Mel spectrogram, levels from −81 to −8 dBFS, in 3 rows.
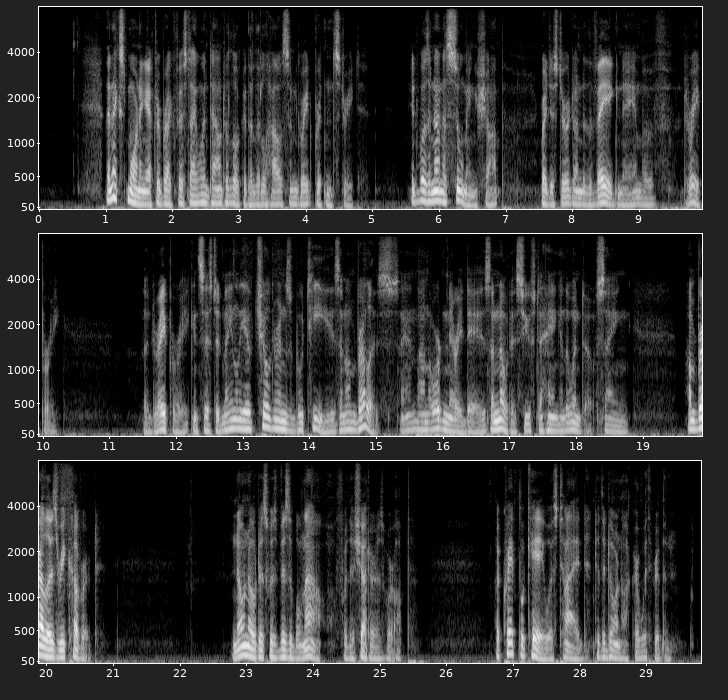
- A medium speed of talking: Yes, average, 155 wpm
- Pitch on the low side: Yes, low, 100 Hz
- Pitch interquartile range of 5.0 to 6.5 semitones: No, average, 4.4 semitones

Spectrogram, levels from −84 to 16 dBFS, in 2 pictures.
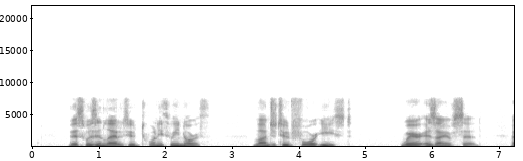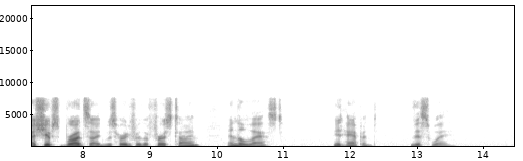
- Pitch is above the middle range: No, low, 105 Hz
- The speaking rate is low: Yes, slow, 125 wpm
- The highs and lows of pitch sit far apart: No, average, 4.4 semitones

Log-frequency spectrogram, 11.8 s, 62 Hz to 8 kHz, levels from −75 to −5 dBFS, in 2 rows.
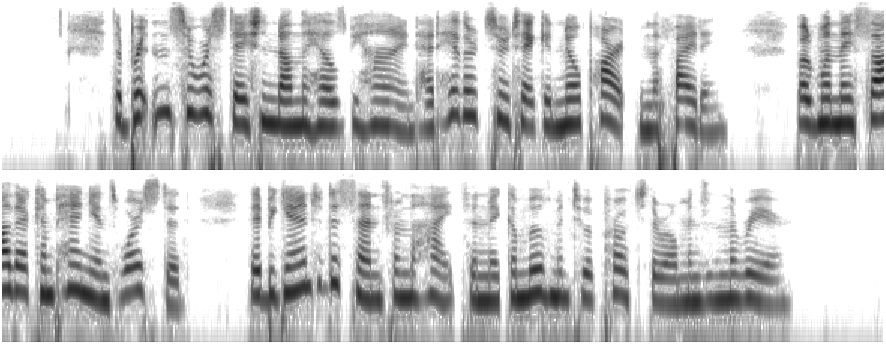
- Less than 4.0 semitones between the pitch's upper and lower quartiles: Yes, average, 3.3 semitones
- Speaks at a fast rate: Yes, fast, 225 wpm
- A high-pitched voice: Yes, high, 230 Hz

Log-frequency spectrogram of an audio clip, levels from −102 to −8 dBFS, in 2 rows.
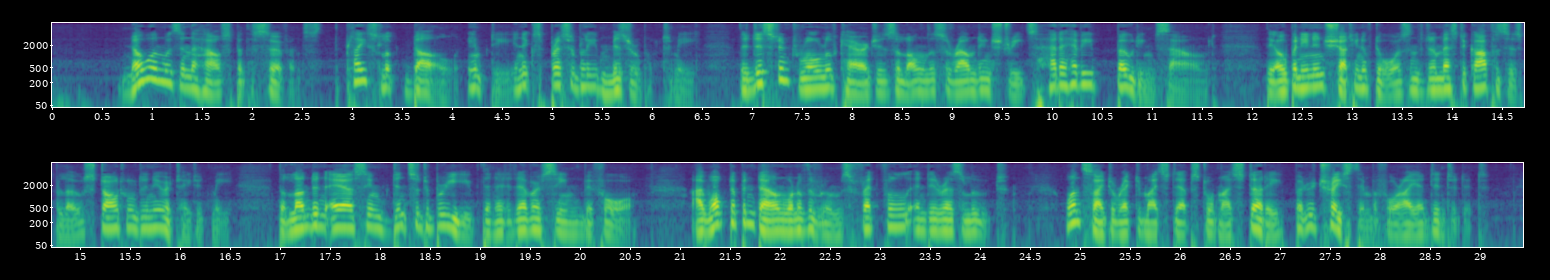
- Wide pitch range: Yes, wide, 5.7 semitones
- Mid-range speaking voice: No, low, 130 Hz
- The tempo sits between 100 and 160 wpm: No, average, 180 wpm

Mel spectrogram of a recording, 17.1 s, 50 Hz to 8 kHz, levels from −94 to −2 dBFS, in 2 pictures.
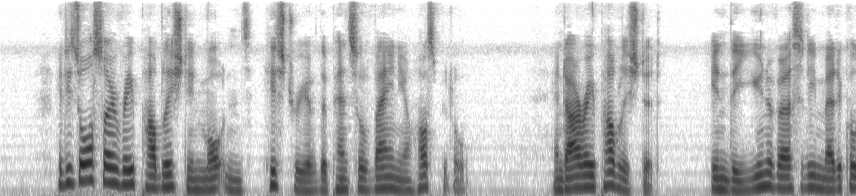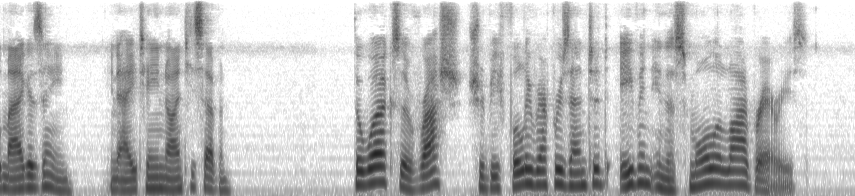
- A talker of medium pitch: No, low, 130 Hz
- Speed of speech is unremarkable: No, slow, 125 wpm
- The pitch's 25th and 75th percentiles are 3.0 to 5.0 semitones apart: No, wide, 5.6 semitones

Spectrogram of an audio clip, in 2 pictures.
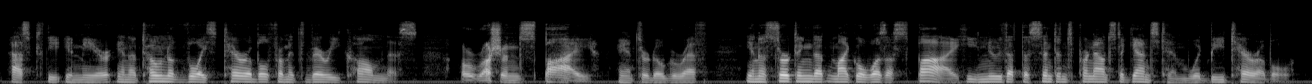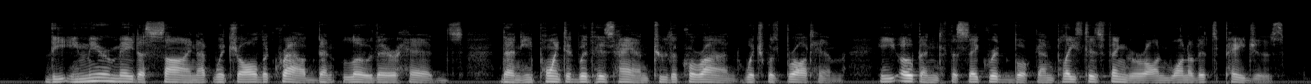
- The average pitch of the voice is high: No, low, 115 Hz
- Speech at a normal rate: Yes, average, 175 wpm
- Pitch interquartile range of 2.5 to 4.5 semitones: Yes, average, 3.7 semitones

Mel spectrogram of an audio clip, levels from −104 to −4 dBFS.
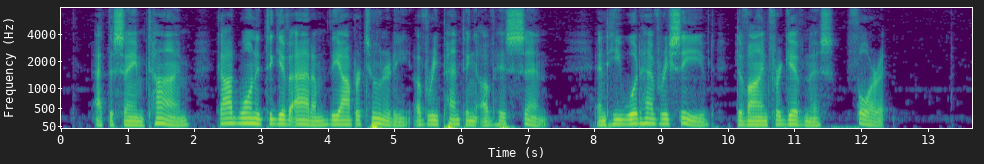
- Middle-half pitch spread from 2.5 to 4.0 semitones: Yes, average, 3.5 semitones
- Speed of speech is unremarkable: No, slow, 110 wpm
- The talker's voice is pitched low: Yes, low, 100 Hz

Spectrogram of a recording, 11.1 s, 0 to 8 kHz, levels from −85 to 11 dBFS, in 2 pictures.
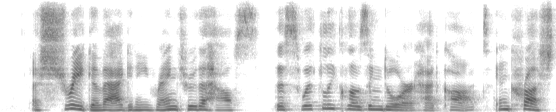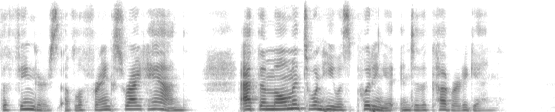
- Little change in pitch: No, average, 5.0 semitones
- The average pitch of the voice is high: Yes, high, 210 Hz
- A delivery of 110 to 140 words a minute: No, average, 190 wpm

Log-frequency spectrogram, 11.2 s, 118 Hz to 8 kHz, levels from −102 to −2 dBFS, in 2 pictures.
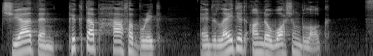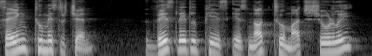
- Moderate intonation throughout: No, wide, 6.1 semitones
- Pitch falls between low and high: Yes, medium, 160 Hz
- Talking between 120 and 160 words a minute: Yes, average, 140 wpm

